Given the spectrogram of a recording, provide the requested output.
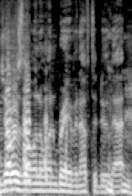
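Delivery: loud, quick, through laughter; laughing tease. Real, not acted. Teasing Joe amid shared laughter.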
